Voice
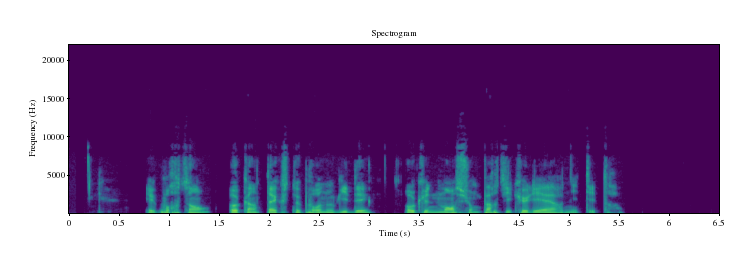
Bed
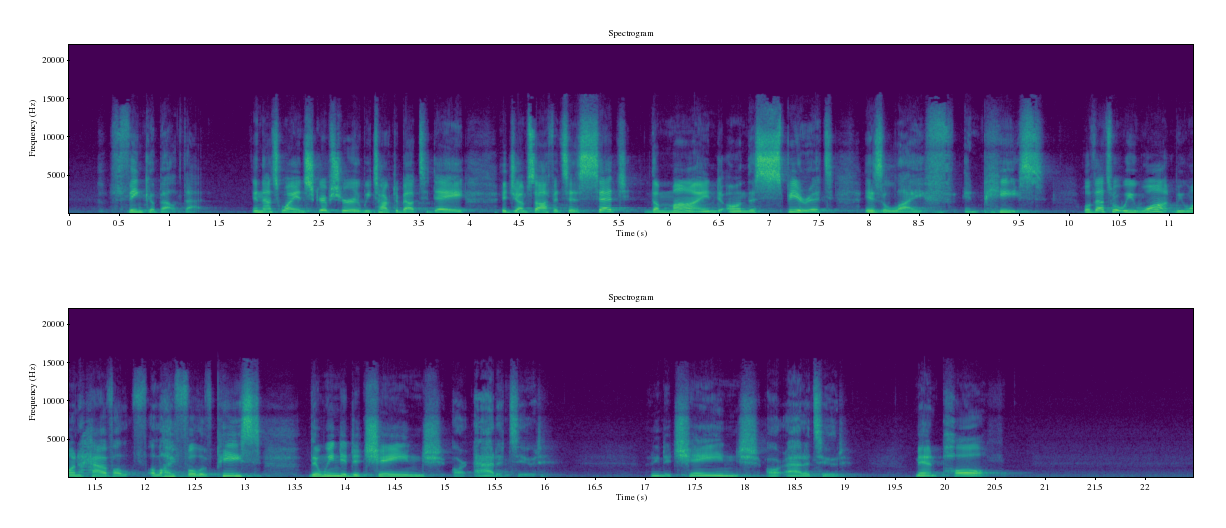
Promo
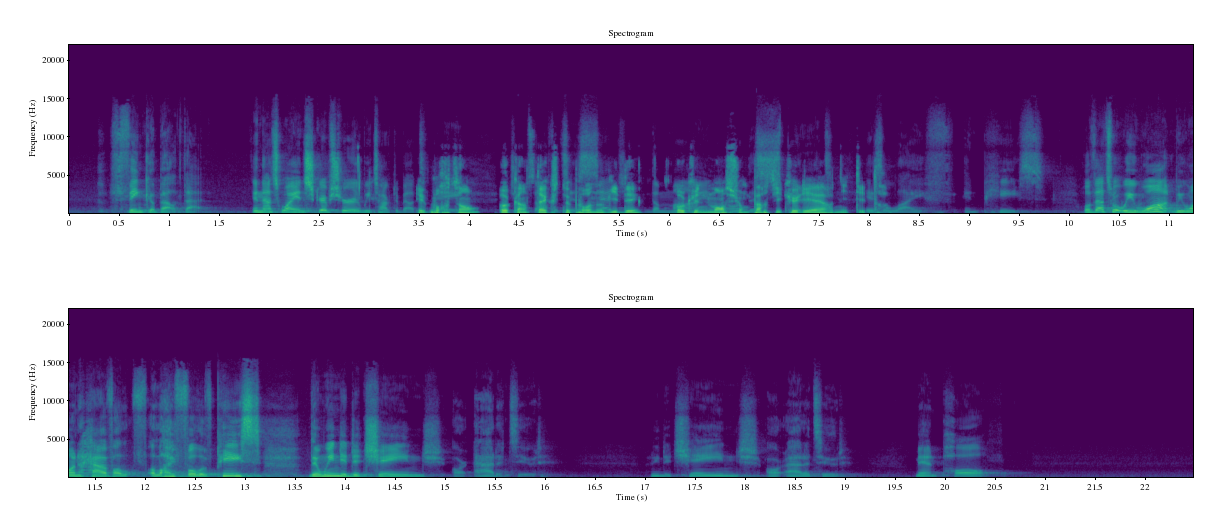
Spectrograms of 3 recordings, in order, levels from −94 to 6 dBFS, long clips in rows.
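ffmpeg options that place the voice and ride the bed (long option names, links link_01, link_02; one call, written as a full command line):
ffmpeg -i stem1.wav -i stem2.wav -filter_complex "[0:a]adelay=2700,volume=-3.5dB[link_01];[1:a]volume=16dB,afade=type=out:start_time=2.5:duration=0.82:silence=0.141254,afade=type=in:start_time=9.58:duration=1.15:silence=0.0944061,afade=type=out:start_time=13.8:duration=1:silence=0.223872[link_02];[link_01][link_02]amix=inputs=2:normalize=0" out.wav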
